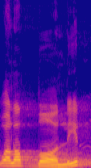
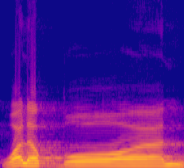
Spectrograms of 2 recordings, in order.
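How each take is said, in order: First: The long vowel keeps a heavy, full-mouthed quality. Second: The long vowel turns thin and light. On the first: The speaker calls it right. "doknya itu tidak boleh dirubah" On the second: The speaker calls it wrong. "Ini dirubah"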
